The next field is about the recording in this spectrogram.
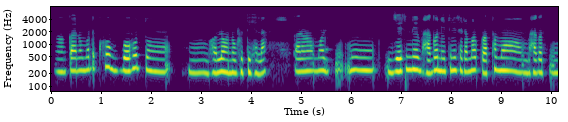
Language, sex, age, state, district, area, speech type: Odia, female, 18-30, Odisha, Kalahandi, rural, spontaneous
